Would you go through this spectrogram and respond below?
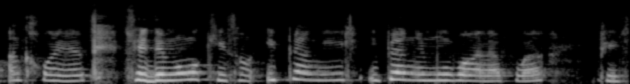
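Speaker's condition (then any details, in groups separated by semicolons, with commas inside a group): Cerebral palsy; from birth, uses wheelchair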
